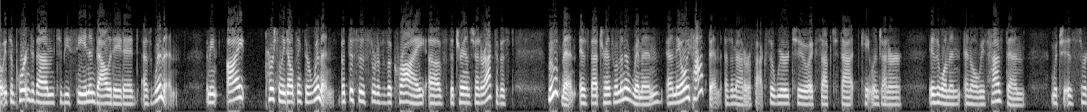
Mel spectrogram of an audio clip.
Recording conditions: phone line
